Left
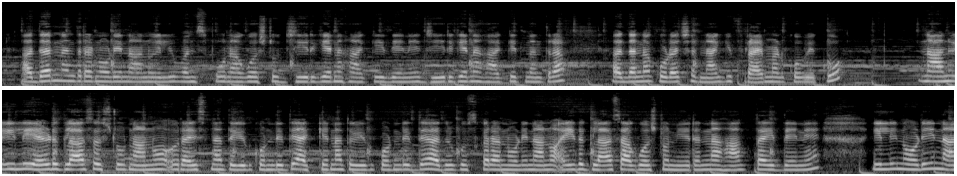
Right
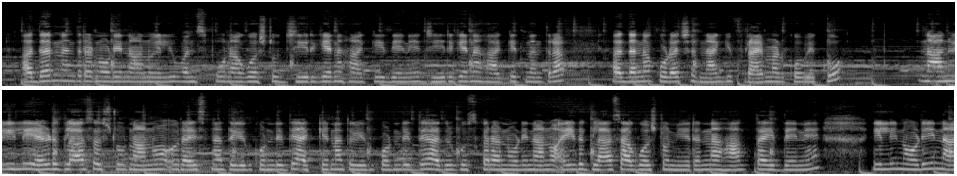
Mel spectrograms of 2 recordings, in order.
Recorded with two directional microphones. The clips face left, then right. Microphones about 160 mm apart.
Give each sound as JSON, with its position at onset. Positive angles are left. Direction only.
{"t": 0.2, "sound": "a woman's voice", "side_deg": 45}
{"t": 8.2, "sound": "speech", "side_deg": 0}
{"t": 9.2, "sound": "a woman's voice", "side_deg": 50}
